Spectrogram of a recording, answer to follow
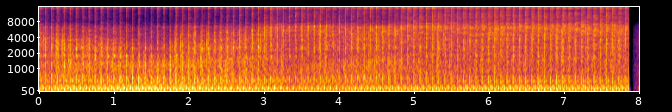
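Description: Diesel engine running steadily close by, with a fast, even knocking beat. The sound cuts off abruptly just before the end.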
